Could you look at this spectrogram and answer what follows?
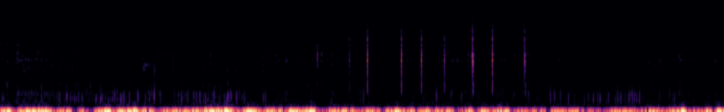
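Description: Mountain bike rolling downhill over a cobblestone trail: a steady deep rumble from the tyres on stone, with the bike rattling. A run of sharp clicks and rattles comes about halfway through.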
